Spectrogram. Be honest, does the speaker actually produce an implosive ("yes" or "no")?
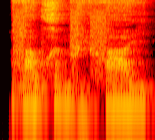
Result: no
